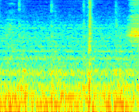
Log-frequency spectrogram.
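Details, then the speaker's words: Wippro diesel heater in a van after priming, blowing really hot air: steady low roar of rushing air with no knocks or rattles; blower running hard at full speed and sounding normal. "It's coming out really nice and warm. And now it sounds like it's gonna take off and fly somewhere."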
